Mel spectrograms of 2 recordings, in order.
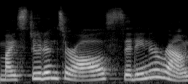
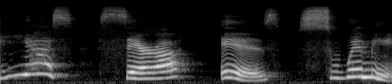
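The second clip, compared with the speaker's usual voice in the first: very slow, acted-out excited cheering praise; 6 semitones higher than usual. Speaker acts out praising a child in front of the group, retelling excited praise. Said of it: "I'll be so excited for them and I'll say".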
